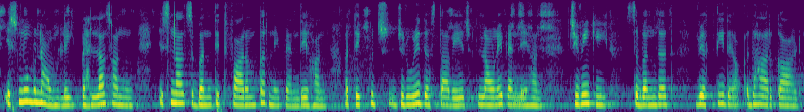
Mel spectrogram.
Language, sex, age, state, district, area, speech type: Punjabi, female, 18-30, Punjab, Patiala, urban, spontaneous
